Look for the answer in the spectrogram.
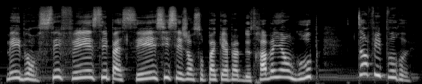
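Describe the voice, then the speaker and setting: A woman's voice: high voice, expressive, a little fast, soft background music. A woman answering fan questions about a project in a frank, wry manner. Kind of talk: casual Q&A answers.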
